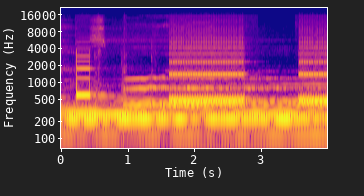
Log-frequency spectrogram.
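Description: A phone rings out on an outgoing call, an electronic ringback tone that cuts in and out over a steady low electrical hum, with a few brief beeps at the start.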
